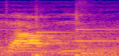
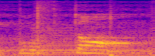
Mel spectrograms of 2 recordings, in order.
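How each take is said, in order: First: The name is said with an English pronunciation. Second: The name is said with a French pronunciation. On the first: This is how the family says it now. "we say Boughton" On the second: This follows the name's original roots. "the origins of the name, which are French"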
